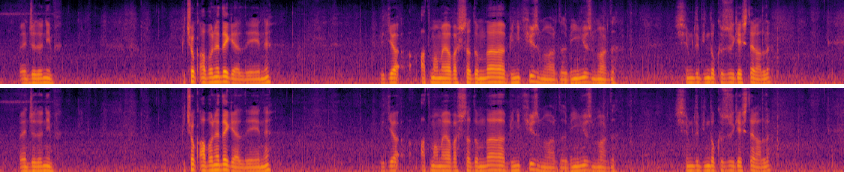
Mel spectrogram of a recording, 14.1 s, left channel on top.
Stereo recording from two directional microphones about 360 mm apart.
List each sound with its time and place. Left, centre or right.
0.3 s speech: centre
3.1 s speech: centre
6.4 s speech: centre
